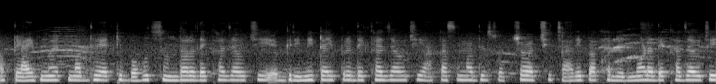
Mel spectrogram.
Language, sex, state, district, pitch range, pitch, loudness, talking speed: Odia, female, Odisha, Malkangiri, 195-205 Hz, 200 Hz, -16 LUFS, 150 wpm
